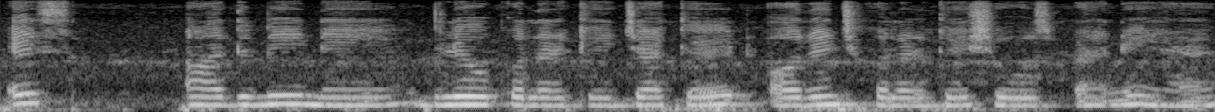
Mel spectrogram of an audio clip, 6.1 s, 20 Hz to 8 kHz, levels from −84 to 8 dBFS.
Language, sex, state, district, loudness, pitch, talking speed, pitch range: Hindi, female, Rajasthan, Bikaner, -16 LUFS, 210 Hz, 130 wpm, 200-220 Hz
